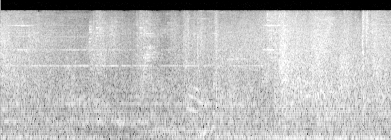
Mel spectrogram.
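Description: Magic blasts burst loudly.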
